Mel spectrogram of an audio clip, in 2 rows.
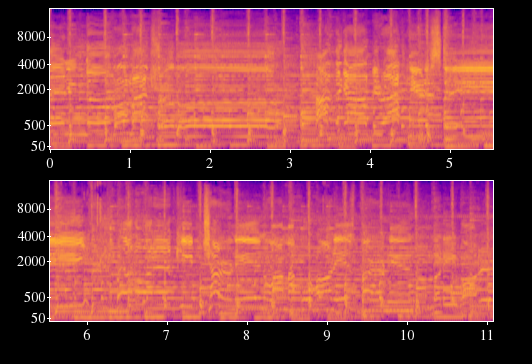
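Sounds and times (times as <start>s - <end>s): country background music: 0.0s - 11.0s
plucked strings over a beat: 2.6s - 10.4s.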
